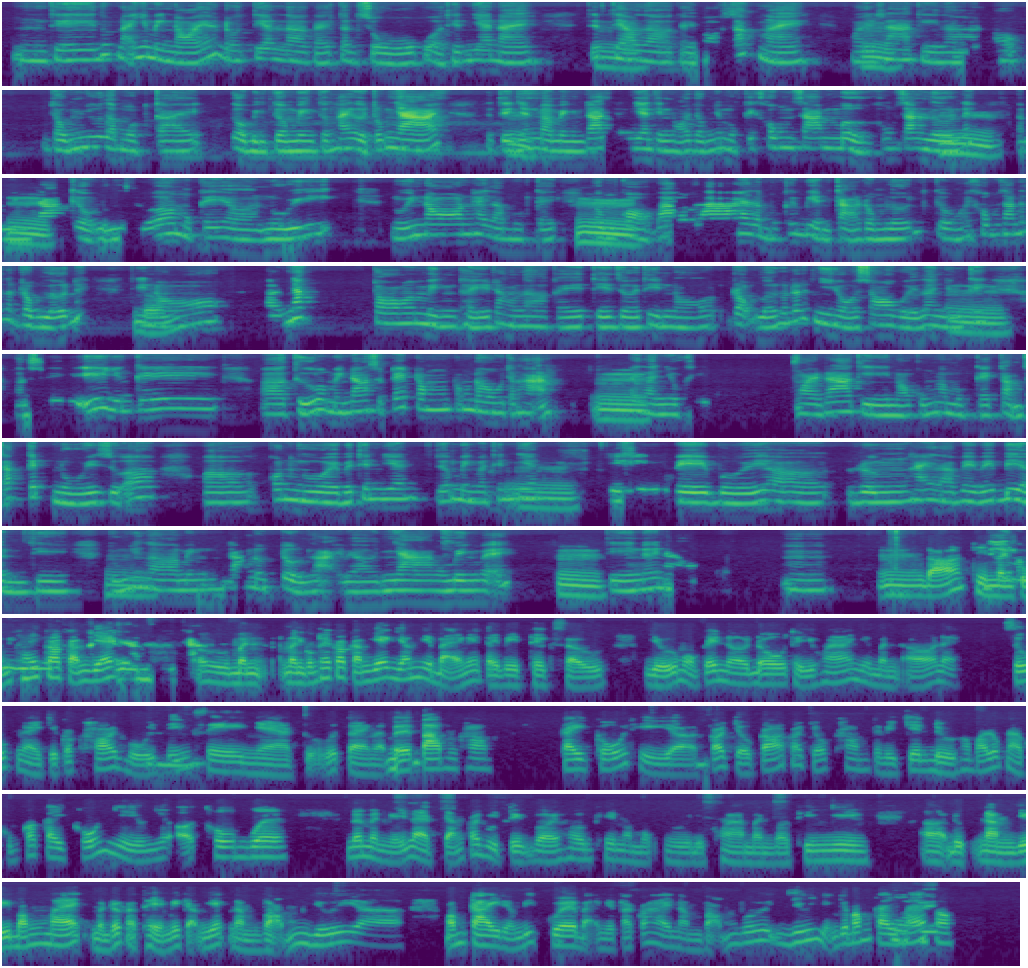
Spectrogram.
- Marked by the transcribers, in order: static; tapping; distorted speech; other street noise; other background noise
- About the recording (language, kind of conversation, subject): Vietnamese, unstructured, Bạn có thấy thiên nhiên giúp bạn giảm căng thẳng không?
